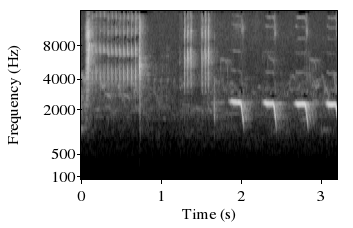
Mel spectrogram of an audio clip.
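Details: Birds in a Washington State backyard: a dry buzzy trill and brief rattles, then four clear whistled notes that slide downward, spaced evenly about every half second.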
